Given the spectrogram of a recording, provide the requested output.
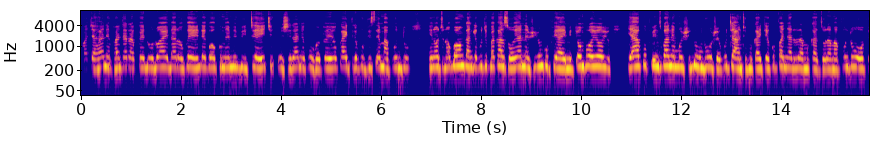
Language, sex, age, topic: Ndau, male, 18-24, health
